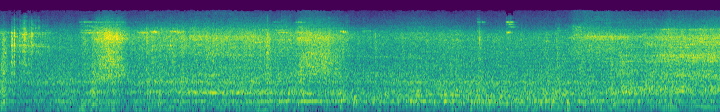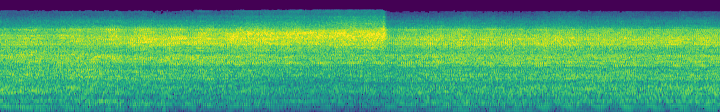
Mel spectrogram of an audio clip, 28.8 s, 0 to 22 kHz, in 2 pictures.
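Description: Euskotren series 200 electric commuter train pulling slowly into a terminus platform and coming to a stop, with wheel-on-rail noise and a steady electric hum. A high hiss cuts off suddenly about three-quarters of the way through.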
